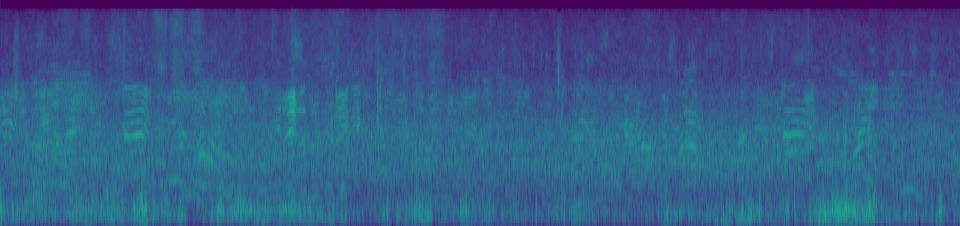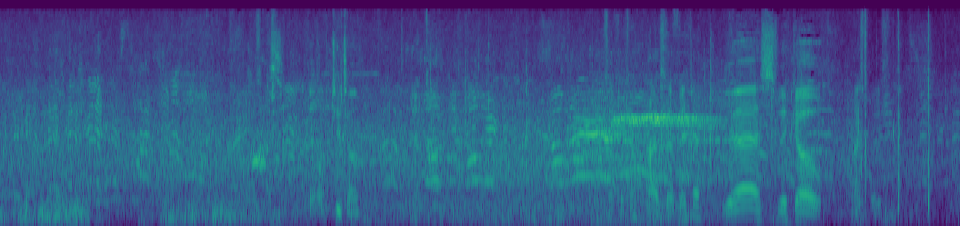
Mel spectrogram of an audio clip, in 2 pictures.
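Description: Spectators nearby talk and call out outdoors.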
